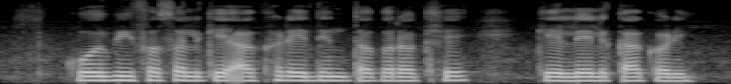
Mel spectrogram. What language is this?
Magahi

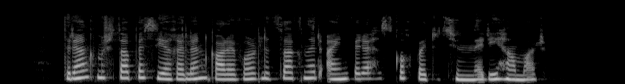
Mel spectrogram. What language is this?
Armenian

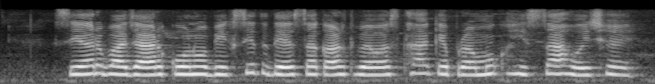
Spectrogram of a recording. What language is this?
Maithili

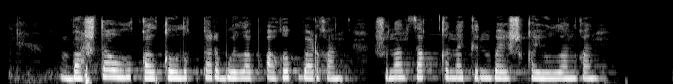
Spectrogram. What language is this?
Bashkir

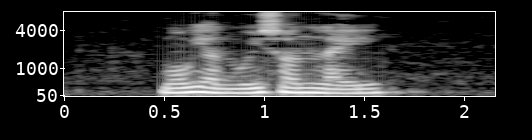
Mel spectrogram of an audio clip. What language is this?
Cantonese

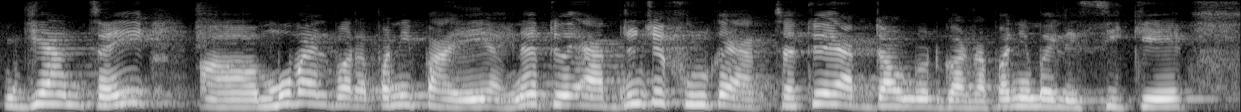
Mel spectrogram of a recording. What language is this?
Nepali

